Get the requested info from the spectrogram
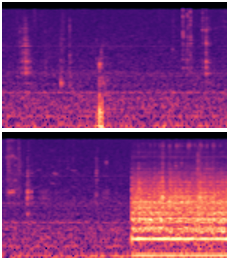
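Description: A few faint ticks over quiet room tone, then near the end a drill press motor running with a steady hum cuts in abruptly.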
